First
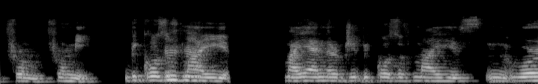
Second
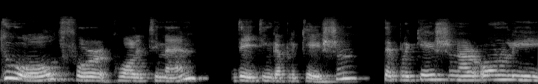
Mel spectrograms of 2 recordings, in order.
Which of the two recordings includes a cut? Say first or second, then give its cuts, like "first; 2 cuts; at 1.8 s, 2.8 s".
second; 2 cuts; at 2.2 s, 3.8 s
